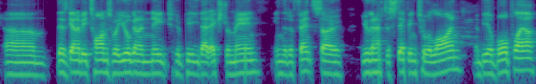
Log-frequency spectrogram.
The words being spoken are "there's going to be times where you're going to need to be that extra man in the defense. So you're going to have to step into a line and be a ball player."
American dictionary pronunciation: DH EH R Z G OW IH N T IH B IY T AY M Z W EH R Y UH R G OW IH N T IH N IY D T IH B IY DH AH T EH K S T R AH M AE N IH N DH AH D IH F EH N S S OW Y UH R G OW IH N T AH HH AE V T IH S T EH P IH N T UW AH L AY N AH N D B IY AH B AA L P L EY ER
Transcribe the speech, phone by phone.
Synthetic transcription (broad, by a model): DH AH R Z G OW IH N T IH B IY T AY M Z W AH R Y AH R G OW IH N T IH N IY D T IH B IY DH AH T EH K S T R AH M AE N IH N DH AH D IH F EH N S S OW Y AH R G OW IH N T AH HH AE F T IH S T EH P IH N T UW AH L AY N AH N B IY AH B AA L P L EY ER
